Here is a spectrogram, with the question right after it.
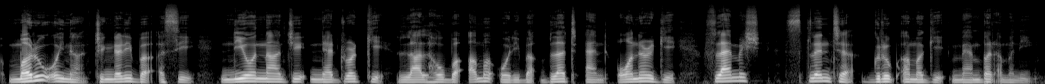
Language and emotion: Manipuri, neutral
